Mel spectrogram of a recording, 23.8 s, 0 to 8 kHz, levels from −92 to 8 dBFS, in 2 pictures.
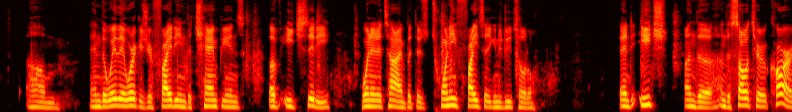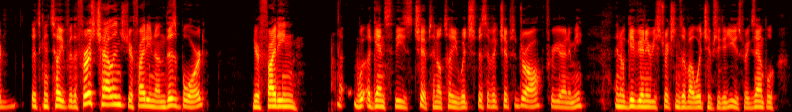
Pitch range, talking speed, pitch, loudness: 145-170 Hz, 205 wpm, 160 Hz, -26 LUFS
